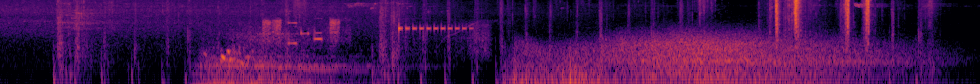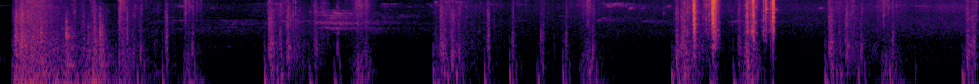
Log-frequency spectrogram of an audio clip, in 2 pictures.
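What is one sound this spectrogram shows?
Quick footsteps patter along the ground.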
